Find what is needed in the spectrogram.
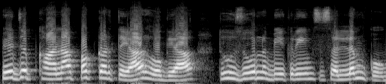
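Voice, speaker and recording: This is a plain, everyday voice with ordinary pitch variation. The recording is very clean, with a silent background. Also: woman. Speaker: Islamic teacher who runs an institute for women. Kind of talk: religious lecture retelling a historical account.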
